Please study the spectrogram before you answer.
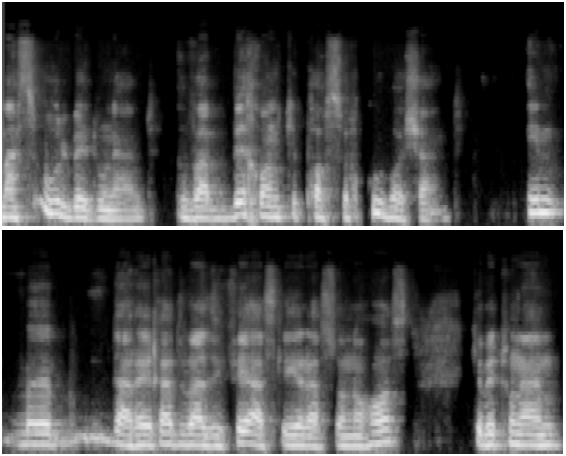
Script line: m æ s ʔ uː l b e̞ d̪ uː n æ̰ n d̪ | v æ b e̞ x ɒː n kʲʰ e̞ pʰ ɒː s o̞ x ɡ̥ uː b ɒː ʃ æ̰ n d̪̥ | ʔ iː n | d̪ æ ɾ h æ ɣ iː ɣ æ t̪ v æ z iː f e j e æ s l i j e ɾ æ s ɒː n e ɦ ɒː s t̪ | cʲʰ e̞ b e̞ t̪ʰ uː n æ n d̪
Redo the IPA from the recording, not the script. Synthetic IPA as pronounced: m æ s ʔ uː l b e̞ d̪ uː n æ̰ n d̪ | v æ b e̞ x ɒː n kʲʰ e̞ pʰ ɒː s o̞ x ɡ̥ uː b ɒː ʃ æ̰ n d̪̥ | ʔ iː n | d̪ æ ɾ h æ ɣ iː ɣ æ t̪ v æ z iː f e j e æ s l i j e ɾ æ s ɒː n e ɦ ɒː s t̪ | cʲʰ e̞ b e̞ t̪ʰ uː n æ n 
